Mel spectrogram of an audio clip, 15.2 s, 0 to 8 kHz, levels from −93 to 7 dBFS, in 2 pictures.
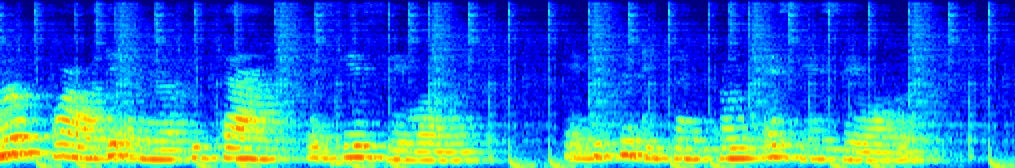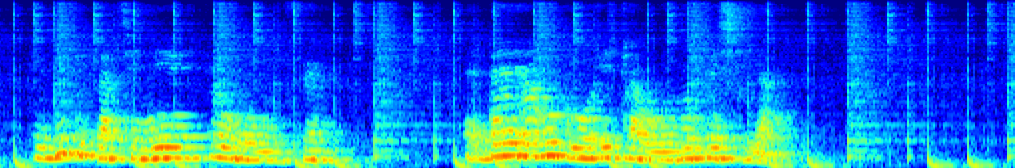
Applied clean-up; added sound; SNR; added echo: none; Drum / Drum kit; 19 dB; reverberation time 0.9 s.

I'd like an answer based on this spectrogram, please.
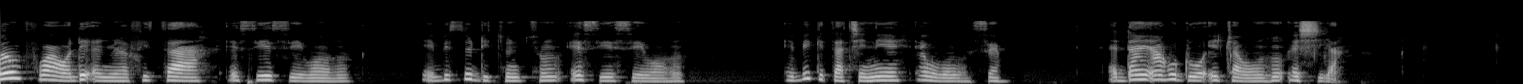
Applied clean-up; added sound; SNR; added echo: none; none; none; none.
